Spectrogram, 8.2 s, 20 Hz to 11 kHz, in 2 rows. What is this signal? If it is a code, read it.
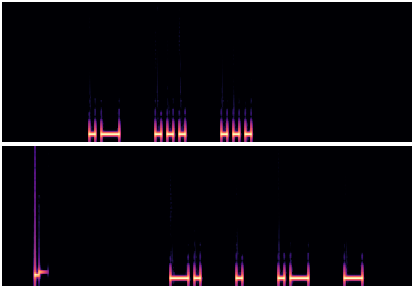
Morse code, heard as a keyed tone, about 20 wpm, spaced as for 14 wpm, 700 Hz. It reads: ASS NEAT
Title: 036 Lesson 7f - Letter s - Words 20wpm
